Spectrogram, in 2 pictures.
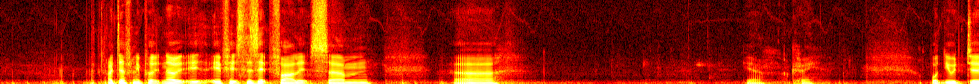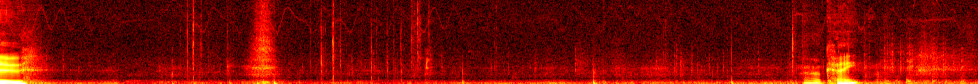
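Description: A man speaks through a microphone in a large room, in short bursts with pauses.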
